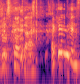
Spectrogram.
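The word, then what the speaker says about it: Xhosa: Now it's just Kosa. I can't even say Kosa. Did you know you have to click to say Kosa? Yes. You have to be able to click to even pronounce the name.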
